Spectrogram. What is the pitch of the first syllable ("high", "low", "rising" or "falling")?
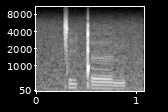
high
